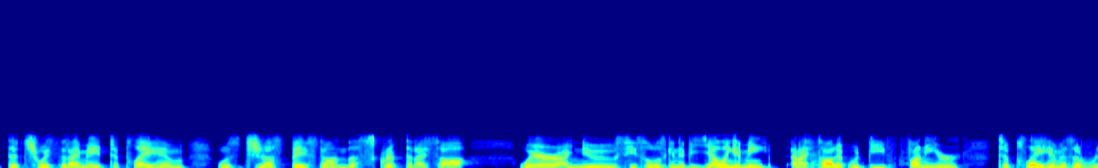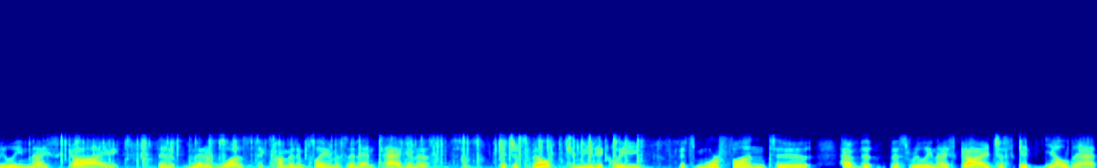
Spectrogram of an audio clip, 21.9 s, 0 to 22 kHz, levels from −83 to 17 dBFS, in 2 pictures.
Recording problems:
high frequencies cut off; severe; nothing above 4 kHz
keyboard typing; noticeable; from 11 to 18 s; peak 8 dB below the speech

